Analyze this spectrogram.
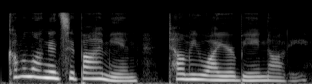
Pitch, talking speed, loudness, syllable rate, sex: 225 Hz, 250 wpm, -16 LUFS, 6.0 syllables/s, female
